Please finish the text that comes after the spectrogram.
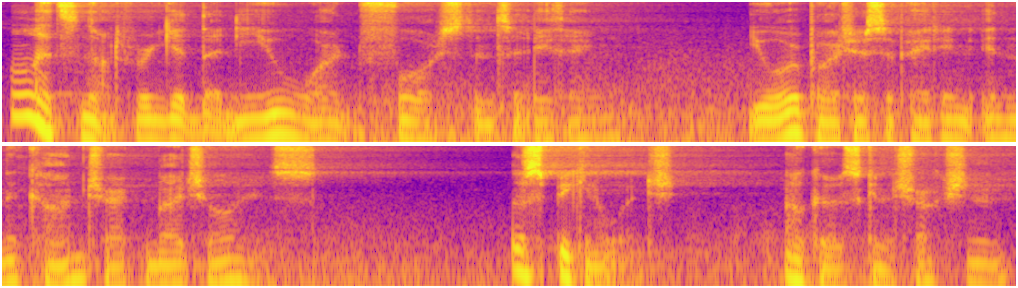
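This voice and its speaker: A man playing a sadistic, smug archdemon in an ASMR roleplay, talking down to the listener with slow, mocking condescension. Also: fairly low pitch, slight background noise, lightly acted. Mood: accusing. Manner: mocking, condescending, slow taunting delivery with breathy drops. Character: sadistic, smug male archdemon toying with a captive ruler. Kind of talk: ASMR audio roleplay, dramatic monologue to the listener.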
